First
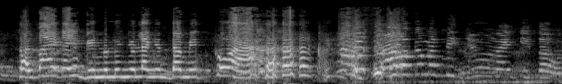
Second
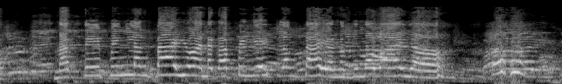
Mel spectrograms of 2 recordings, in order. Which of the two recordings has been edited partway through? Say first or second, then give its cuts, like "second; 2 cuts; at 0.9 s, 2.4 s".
first; 1 cut; at 3.6 s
